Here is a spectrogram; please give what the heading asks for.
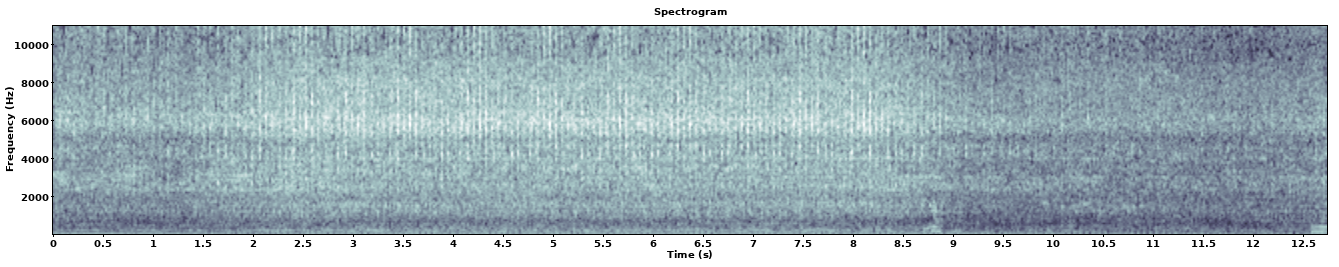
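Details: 2020 Jeep Gladiator idling after rocker arm repair for a top-end tick; smooth steady even low hum, no ticking. Belt noise normally fades after idling; owner suspects slight water pump drip. Normal idle.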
